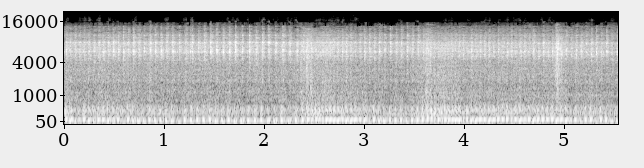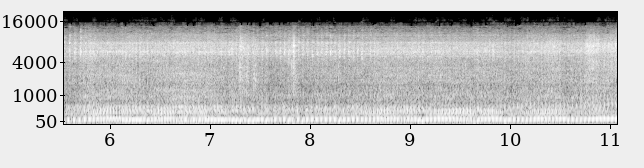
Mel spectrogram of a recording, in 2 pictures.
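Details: 1997 XR200R barn-find dirt bike on non-ethanol fuel, started after the leaking O-ring was sealed with gasket maker. Crisp, even single-cylinder thump that picks up cleanly on throttle blips; runs healthy.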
